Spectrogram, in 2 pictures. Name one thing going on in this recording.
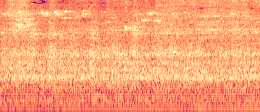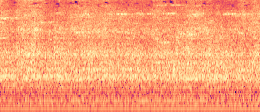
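A truck engine runs with a steady low rumble.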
